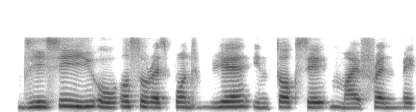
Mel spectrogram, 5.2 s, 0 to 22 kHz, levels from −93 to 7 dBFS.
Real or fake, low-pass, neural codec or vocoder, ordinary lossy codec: fake; 5.4 kHz; codec, 24 kHz, 0.9 kbps, DualCodec; none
